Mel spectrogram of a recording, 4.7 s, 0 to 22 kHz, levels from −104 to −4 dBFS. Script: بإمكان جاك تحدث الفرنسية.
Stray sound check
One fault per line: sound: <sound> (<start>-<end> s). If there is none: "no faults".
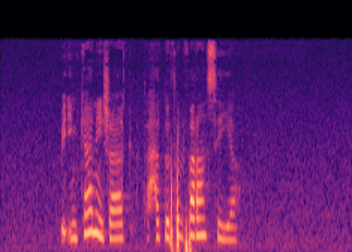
no faults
